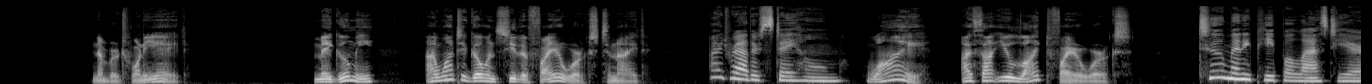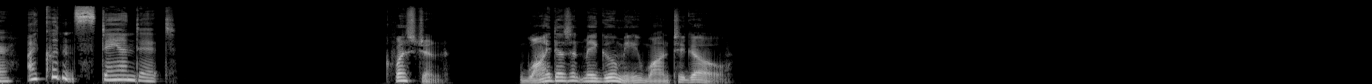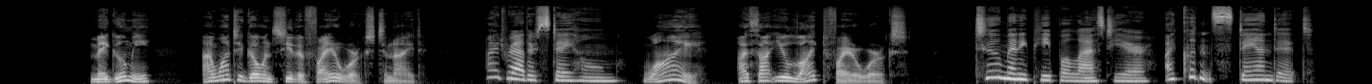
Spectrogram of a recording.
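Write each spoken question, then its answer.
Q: Why doesn't Megumi want to go?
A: There were too many people last year.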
